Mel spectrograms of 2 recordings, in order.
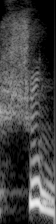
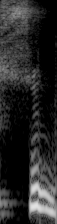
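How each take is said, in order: First: The word begins with an 'sh' sound. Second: The word begins with a plain 's' sound. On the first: The speaker calls it right. "तालव्य श होता है" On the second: The speaker calls it wrong. "ये शुद्ध नहीं है"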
